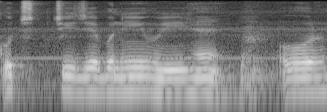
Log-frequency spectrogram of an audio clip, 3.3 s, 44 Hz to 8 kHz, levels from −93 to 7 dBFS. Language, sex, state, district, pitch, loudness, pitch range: Hindi, male, Haryana, Rohtak, 110 Hz, -15 LUFS, 105-115 Hz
